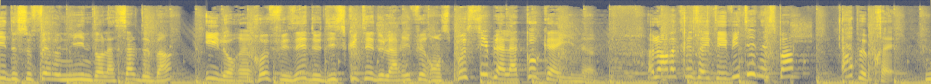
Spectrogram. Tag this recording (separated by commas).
Music, Speech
